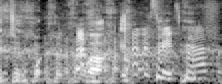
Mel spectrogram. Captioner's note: laughter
